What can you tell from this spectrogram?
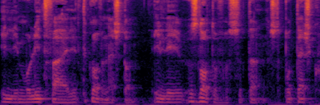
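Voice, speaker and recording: A man speaks in a somewhat breathy voice at a very deep, low pitch. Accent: Dutch. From Netherlands, Utrecht. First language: Dutch (speaking Bulgarian). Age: 20s. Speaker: university student. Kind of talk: interview. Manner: halting.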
